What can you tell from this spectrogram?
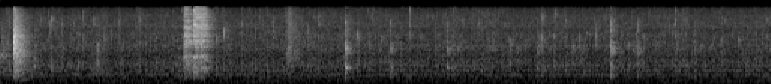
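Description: Metal spoon clinking and scraping against a glass jar as soft spiced butter is scooped out: two sharp clinks at the start, a short scrape about a second and a half in, then a few lighter taps. Underneath, the stew in the pot sizzles faintly and steadily.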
